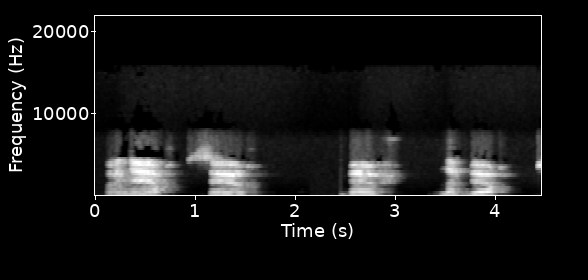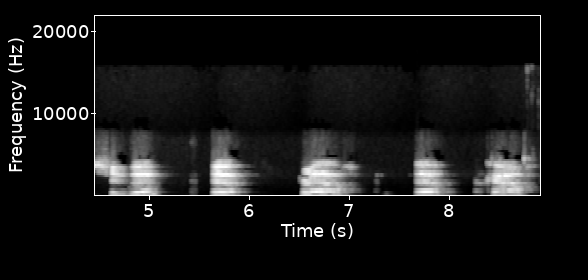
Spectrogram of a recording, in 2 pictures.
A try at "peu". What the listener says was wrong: А вот тебя как раз наоборот попрошу сказать peu, более закрытое, peu. Peu.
